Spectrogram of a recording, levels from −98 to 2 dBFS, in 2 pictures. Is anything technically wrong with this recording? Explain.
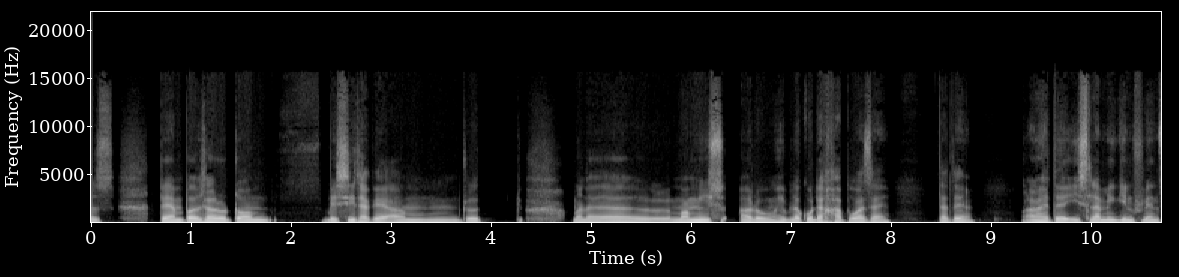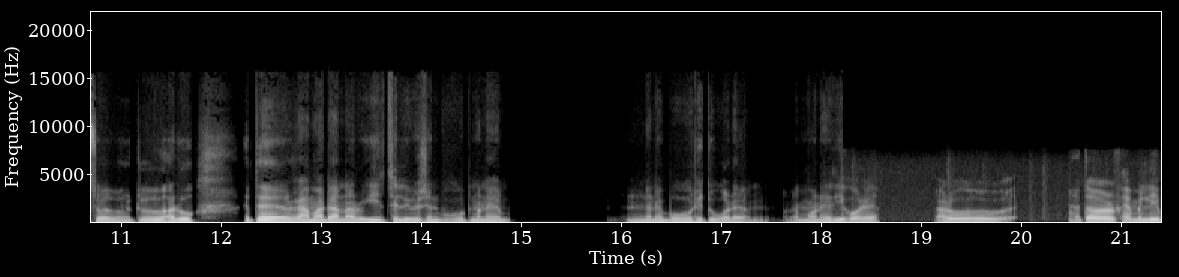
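Yes. At 18.20 s, just after "मने दि", the input likely switched to a poorer device, a narrower-band microphone path with nothing above 7.6 kHz. From there to the end the speech turns duller, with faint new background noise about 40 dB down, no gap, and level unchanged.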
